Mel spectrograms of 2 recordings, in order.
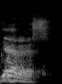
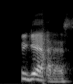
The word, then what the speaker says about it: Figueres: Figueres. – Figueres, thank you, not that hard.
